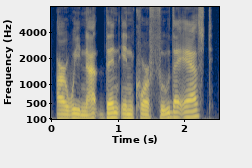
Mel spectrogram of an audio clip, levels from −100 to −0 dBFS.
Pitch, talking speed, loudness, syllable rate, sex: 115 Hz, 190 wpm, -17 LUFS, 4.8 syllables/s, male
